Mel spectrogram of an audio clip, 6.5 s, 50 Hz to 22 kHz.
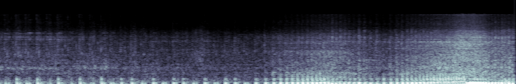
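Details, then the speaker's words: Well-kept Honda Supra motorcycle after 3 days on Mesran Diesel B40 oil mixed with cooking oil: an idle with a dry, harsh ticking about four per second at the camshaft that stays as revs rise, so rough valvetrain noise; the cooking oil is suspected. "Ini kasar banget suaranya. Kalau ini sekarang suaranya ini cukup kasar ya, kayak kering gitu."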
